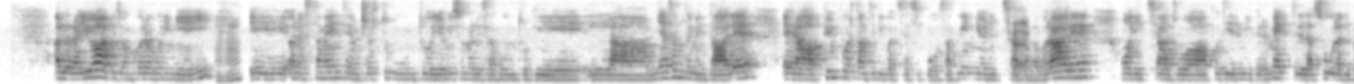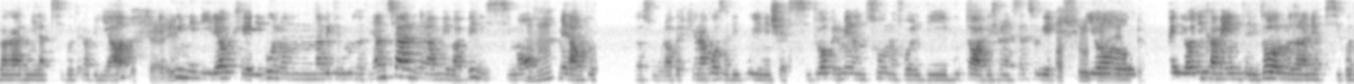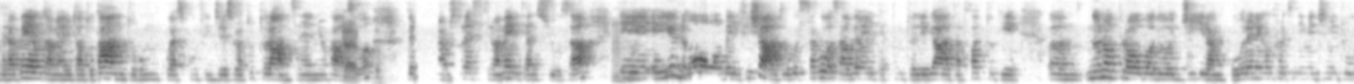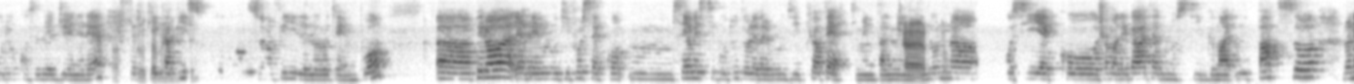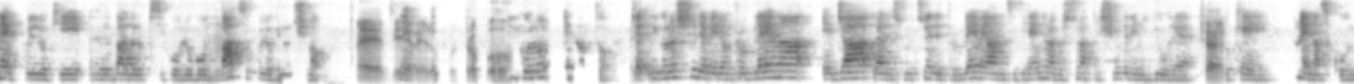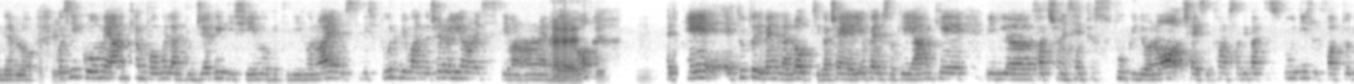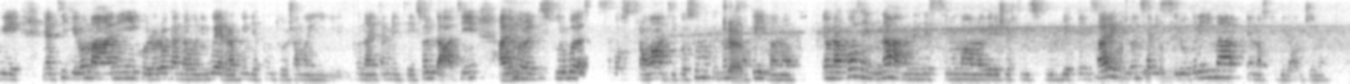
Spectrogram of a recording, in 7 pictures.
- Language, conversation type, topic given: Italian, podcast, Come si può parlare di salute mentale in famiglia?
- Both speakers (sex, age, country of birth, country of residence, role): female, 20-24, Italy, Italy, guest; male, 25-29, Italy, Italy, host
- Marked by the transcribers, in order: static; distorted speech; other background noise; "cioè" said as "ceh"; "cioè" said as "ceh"; "cioè" said as "ceh"; mechanical hum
